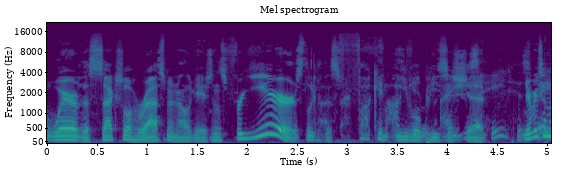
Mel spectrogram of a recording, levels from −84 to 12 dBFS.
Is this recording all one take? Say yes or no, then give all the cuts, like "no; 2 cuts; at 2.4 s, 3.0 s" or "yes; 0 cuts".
yes; 0 cuts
